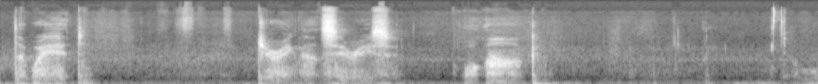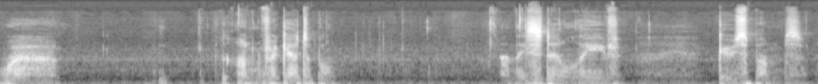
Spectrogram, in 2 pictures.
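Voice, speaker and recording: A man narrating in a breathy ASMR whisper, gently and in short phrases with long pauses. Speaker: ASMR video host.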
